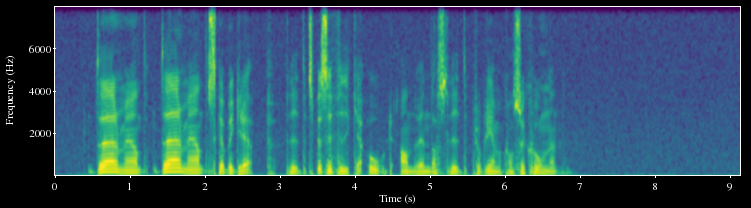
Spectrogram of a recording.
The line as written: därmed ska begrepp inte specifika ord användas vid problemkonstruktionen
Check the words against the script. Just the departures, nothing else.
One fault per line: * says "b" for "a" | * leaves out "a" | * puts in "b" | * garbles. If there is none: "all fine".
* puts in "därmed"
* says "vid" for "inte"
